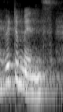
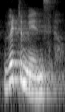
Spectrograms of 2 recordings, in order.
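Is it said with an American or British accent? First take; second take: British; British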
